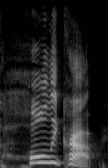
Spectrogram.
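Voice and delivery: sudden high, loud, slow gasp of disbelief; stunned at seeing her on the big screen; holy crap surprise. Retold or imitated. Seeing Tanya on the big screen, a loud high stunned exclamation. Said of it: "And I'm like".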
